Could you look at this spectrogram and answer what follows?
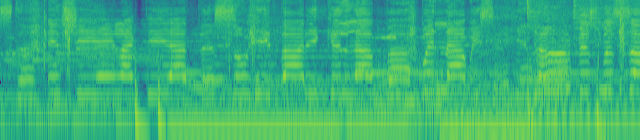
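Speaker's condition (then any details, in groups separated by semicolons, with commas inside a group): No condition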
